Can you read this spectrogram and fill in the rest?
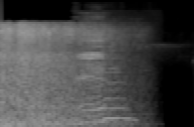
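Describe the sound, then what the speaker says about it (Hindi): A cartoon landmine blast on a road: one loud, close booming explosion that rumbles and fades over about a second and a half, with faint whistling tones in the tail before silence. "गेंद नियत स्थान पर पहुंचते ही जोरदार धमाका होता है।"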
